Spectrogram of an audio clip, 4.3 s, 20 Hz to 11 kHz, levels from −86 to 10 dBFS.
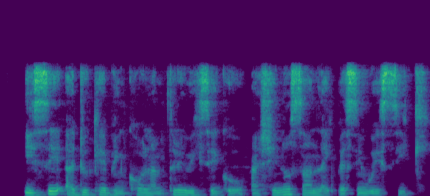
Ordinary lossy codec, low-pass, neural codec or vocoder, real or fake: none; 7.2 kHz; none; real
